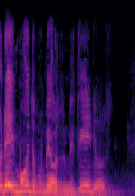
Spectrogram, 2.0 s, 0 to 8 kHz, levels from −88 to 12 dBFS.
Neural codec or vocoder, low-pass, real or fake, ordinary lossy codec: none; 7.2 kHz; real; Opus, 32 kbps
